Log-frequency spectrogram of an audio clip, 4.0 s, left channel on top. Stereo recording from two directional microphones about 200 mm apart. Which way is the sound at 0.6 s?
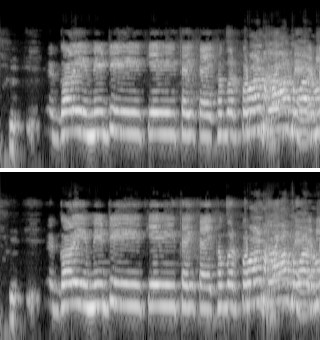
15° right (ahead or behind).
